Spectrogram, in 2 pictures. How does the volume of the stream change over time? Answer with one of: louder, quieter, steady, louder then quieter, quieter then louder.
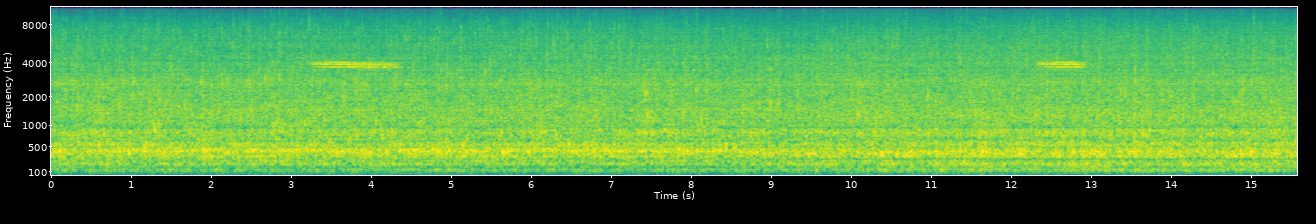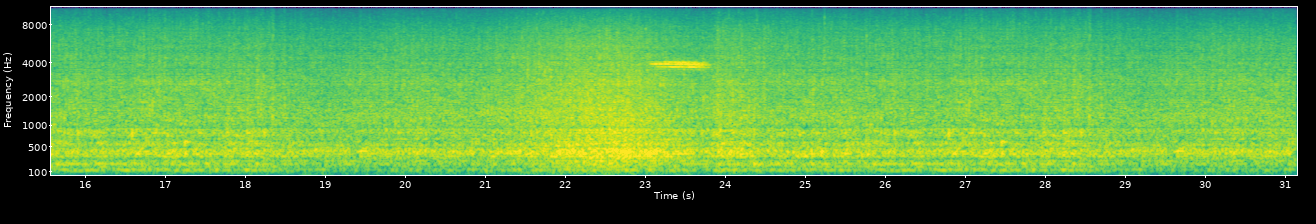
steady.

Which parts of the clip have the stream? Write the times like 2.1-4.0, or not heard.
0.0-31.1.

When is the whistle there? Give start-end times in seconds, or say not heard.
3.2-4.4, 12.4-12.9, 23.1-23.9.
